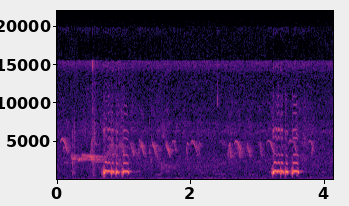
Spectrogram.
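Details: Zebra dove of a local type with a big voice gives two phrases of fast, rolling low coos, about two and a half seconds apart, over soft background chirping from other birds.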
